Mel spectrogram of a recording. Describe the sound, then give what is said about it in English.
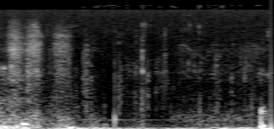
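Close-up wet chewing of a dry Krave rosemary lemon turkey meat stick with white beans, with irregular mouth clicks and crunchy bites right against the microphone, no talking. “It's like a ham, a turkey, a beef stick. That I'm chewing like right into the microphone.”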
